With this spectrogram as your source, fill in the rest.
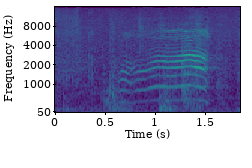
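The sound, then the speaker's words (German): A hidden cat lets out a single drawn-out meow with a wavering, rising-and-falling pitch, clear over a low background hum. “Ich höre was. Alle Vöglein sind schon da. Alle Vöglein. Sei stark. Alle Vöglein, Die Katze ist da.”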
